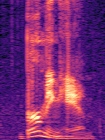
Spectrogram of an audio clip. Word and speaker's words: Birmingham: Birmingham. Got it. Nailed it. Birmingham. We like to emphasize every syllable.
